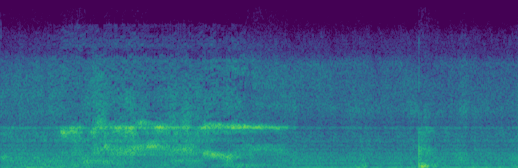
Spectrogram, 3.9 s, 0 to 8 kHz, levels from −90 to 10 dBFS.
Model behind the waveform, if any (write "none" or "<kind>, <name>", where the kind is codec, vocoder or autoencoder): codec, ZipCodec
